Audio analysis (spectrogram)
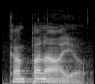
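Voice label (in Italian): "campanaio", dialetto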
